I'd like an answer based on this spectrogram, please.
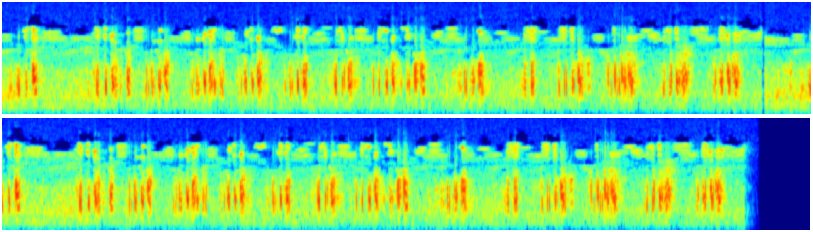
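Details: Wood frogs calling from a pond, an early spring breeder of ponds with willows, sedges or cattails near Hamilton, Canada: rapid duck-like clucking quacks, many overlapping in a dense chorus, several per second, over a steady hissing background.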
